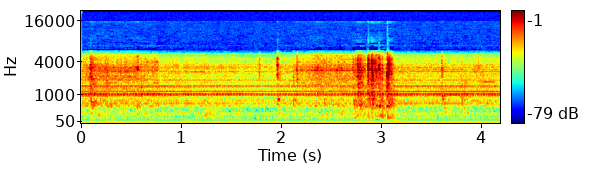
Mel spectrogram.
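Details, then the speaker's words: Old Windows XP desktop computer that gets loud under load: steady whir with high tones and an uneven rattle from a fan with bad bearings. "you know what that noise is the bearings in the fan are bad"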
